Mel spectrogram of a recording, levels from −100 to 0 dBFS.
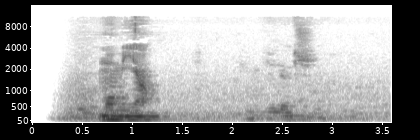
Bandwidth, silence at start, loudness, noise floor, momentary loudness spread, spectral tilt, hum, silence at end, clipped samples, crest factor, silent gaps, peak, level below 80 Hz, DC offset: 11.5 kHz; 0.3 s; -30 LUFS; -56 dBFS; 23 LU; -7 dB/octave; none; 0.35 s; under 0.1%; 20 dB; none; -12 dBFS; -48 dBFS; under 0.1%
